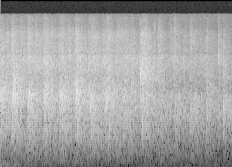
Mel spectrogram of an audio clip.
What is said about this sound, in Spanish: Denle un aplauso al Rey. Déselo fuerte.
